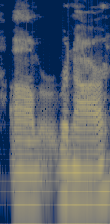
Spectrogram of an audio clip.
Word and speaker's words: Renar: So with Savage Wizard one, it's the story of Renar.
